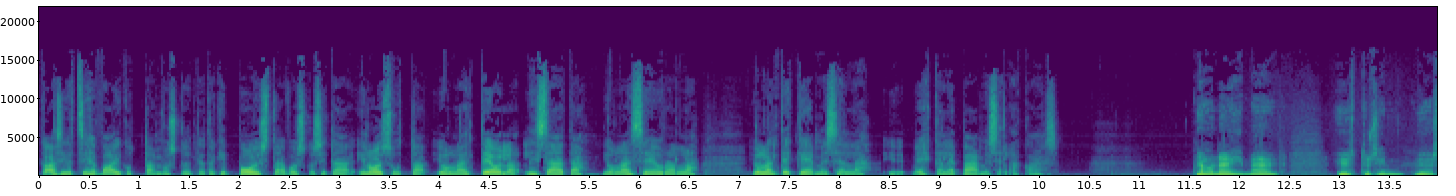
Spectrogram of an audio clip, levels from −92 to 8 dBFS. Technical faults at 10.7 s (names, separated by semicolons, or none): repeated frames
